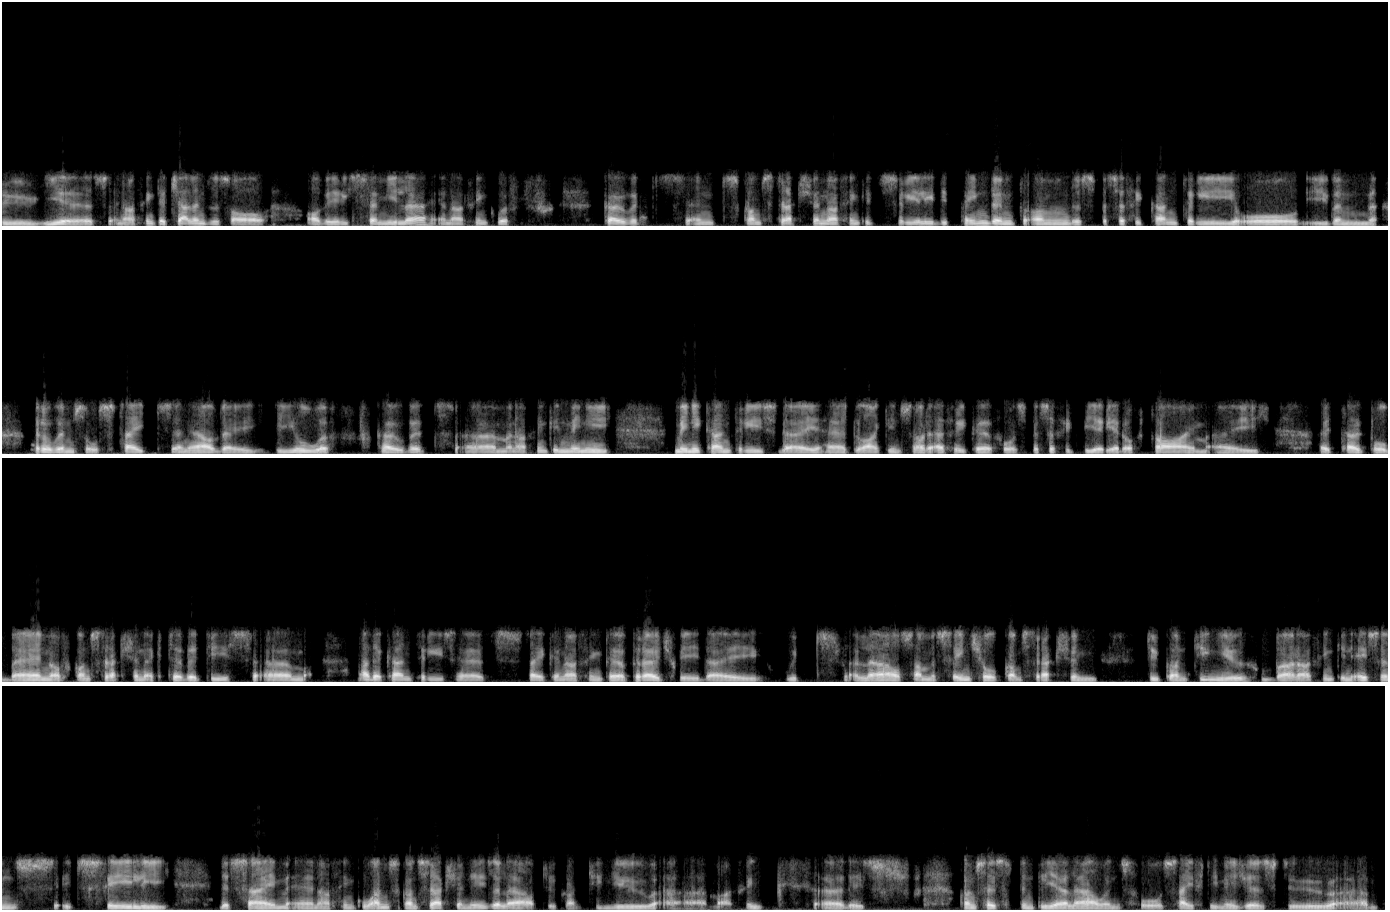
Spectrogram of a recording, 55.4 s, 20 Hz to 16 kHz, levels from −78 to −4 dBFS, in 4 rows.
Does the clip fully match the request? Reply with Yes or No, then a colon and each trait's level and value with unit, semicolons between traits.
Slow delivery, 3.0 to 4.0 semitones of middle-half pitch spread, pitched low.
Yes: slow, 120 wpm; average, 3.5 semitones; very low, 85 Hz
